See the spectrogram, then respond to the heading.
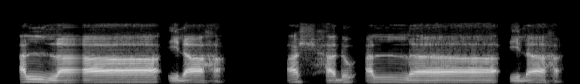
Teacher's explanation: तो यहाँ पर क्योंकि ला पर तशदीद है, इसलिए नून साकिन की आवाज बिल्कुल साइलेंट होगी, वो बिल्कुल नहीं बोली जाएगी, साइलेंट है यहाँ नून साकिन।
